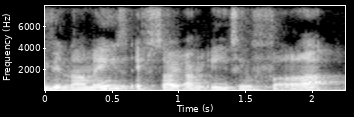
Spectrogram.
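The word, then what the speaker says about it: phở: if so i'm eating fur right now and i hate it when people don't pronounce it right so guys it's not faux and i'm not vietnamese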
